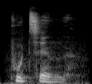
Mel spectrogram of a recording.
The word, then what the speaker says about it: poutine: Poutine.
